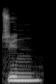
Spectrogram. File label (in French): "jun1", chinois; Cours de Chinois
